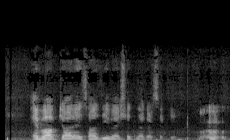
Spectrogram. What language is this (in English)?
Urdu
